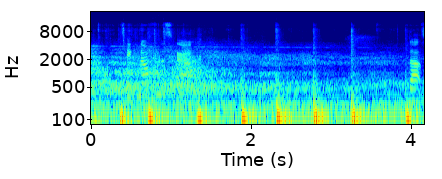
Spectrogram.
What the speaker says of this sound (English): And an aeroplane taking off in the sky.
